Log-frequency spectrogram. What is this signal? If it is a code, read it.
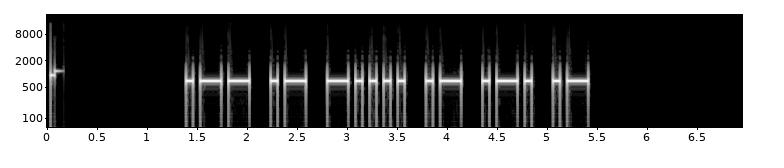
Morse code, heard as a keyed tone, about 17 wpm, 700 Hz. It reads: WA6ARA
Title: NA SOTA Chaser Callsigns 17wpm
